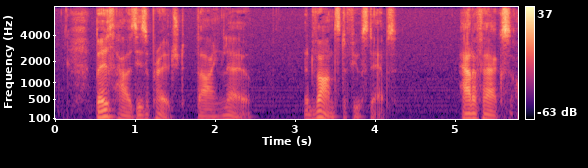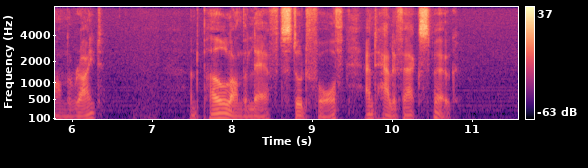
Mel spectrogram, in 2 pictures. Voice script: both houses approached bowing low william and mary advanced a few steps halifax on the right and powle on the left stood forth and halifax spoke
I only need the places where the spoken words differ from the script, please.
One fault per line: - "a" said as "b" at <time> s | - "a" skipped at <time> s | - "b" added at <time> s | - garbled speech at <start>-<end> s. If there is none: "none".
- "william and mary" skipped at 2.5 s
